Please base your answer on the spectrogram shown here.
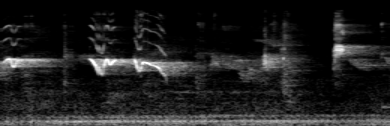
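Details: Silver-eared mesia female decoy song used to attract wild males; a steady, high whistled tone bends into quick looping inflections, then short rising and falling whistles, with a constant low hum underneath.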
